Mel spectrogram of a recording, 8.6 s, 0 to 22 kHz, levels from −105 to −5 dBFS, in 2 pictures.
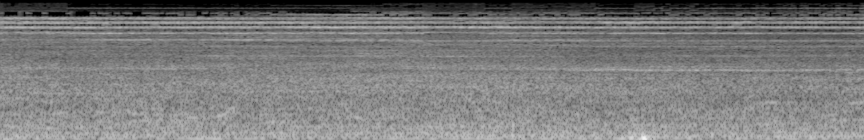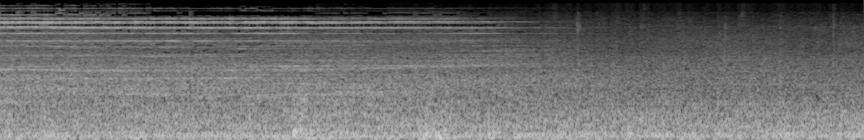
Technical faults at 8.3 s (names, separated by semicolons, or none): none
